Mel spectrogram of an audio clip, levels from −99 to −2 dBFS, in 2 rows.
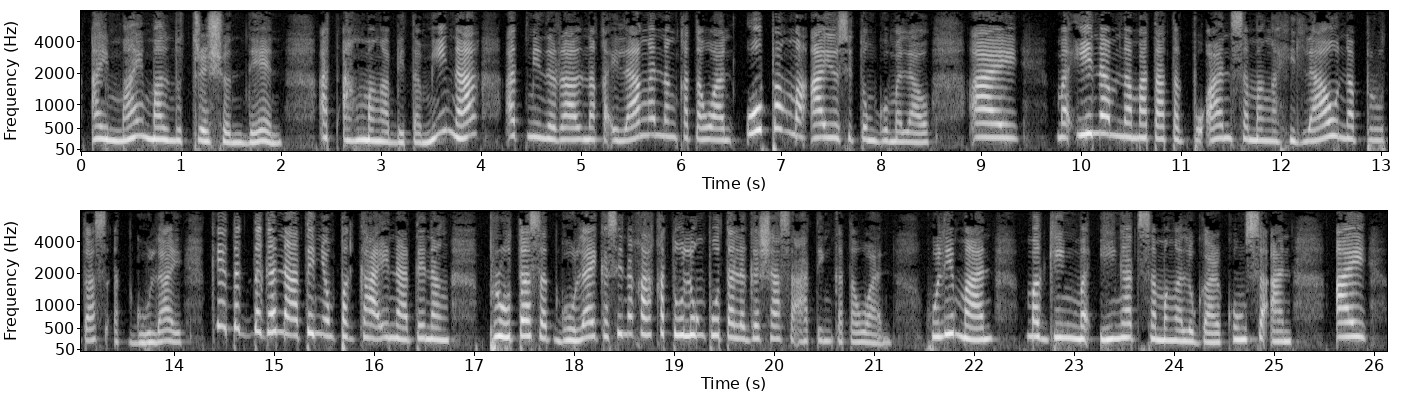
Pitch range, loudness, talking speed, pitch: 235-315 Hz, -20 LUFS, 130 wpm, 270 Hz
